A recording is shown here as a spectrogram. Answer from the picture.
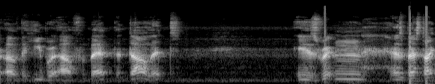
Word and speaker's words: Dalet: Like Beit and Gimel, Dalet has two pronunciations. With the Dagesh, it sounds like D in dog. Without the Dagesh, it sounds more like a soft D, the.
